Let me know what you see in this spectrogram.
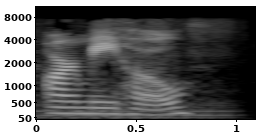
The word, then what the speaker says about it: Armijo: and that is Jill Dawn Armijo. John is Dawn, Jill is Jill. My last name is spelled Armijo at Gmail. So Jill Dawn Armijo at Gmail.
